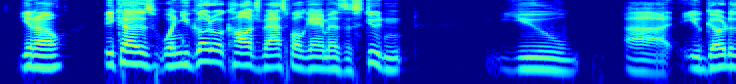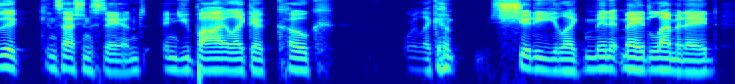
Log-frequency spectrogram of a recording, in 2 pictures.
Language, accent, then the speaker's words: English; St. Louis, Missouri, United States; I grew up in Saint Louis, where the Post Dispatch covers both Missouri and Illinois.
